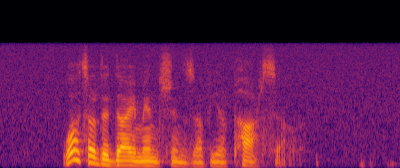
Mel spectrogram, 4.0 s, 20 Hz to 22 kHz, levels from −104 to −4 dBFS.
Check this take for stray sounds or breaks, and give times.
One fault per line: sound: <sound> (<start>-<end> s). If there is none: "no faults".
no faults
